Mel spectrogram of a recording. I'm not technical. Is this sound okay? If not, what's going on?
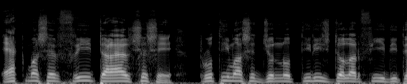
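Yes, nothing wrong can be heard anywhere in this recording.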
